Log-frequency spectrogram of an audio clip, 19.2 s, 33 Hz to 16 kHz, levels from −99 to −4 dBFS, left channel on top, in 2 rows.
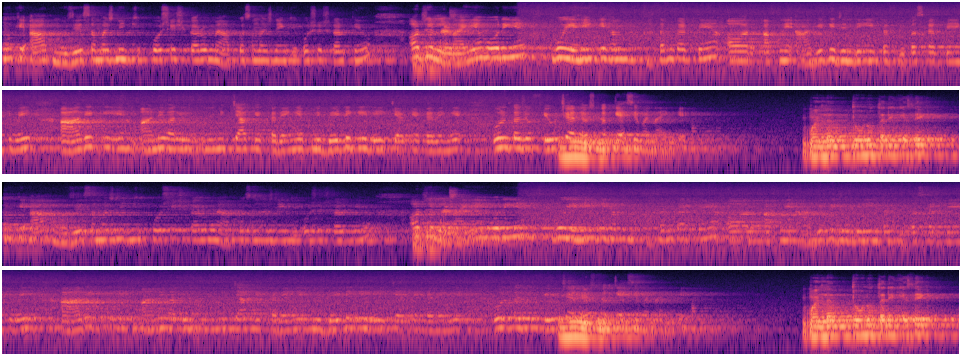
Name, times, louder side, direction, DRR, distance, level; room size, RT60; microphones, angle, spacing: voice 1, 0.0-16.4, left 5 dB, 75° left, 6 dB, 0.4 m, -33 dB
sound 1, 5.1-15.6, left 1 dB, 30° left, 0.9 m, -45 dB
voice 2, 15.1-15.7 17.6-18.9, right 1 dB, 10° right, 4 dB, 0.4 m, -25 dB
10.5 x 8.7 x 3.1 m, 2.4 s
head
